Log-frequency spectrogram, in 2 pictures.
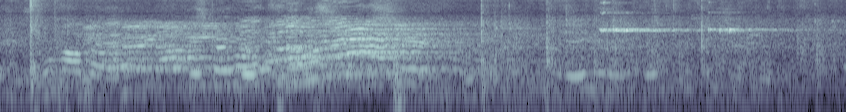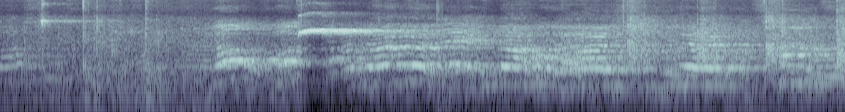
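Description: A handball bouncing on a sports-hall floor amid players' voices calling, in a reverberant hall, with two short high whistle blasts: one about three seconds in and a louder one near six seconds.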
